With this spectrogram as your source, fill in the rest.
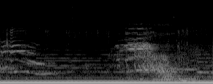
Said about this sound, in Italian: Ho sentito anch'io un miau.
